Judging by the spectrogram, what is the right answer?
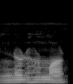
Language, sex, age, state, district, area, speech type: Assamese, male, 45-60, Assam, Goalpara, urban, spontaneous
